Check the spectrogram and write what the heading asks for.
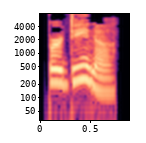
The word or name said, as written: berdina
